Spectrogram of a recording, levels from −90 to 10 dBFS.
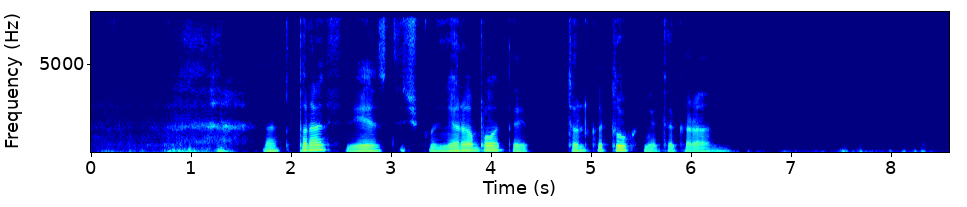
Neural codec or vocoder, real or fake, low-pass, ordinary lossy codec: codec, 16 kHz, 2 kbps, FunCodec, trained on LibriTTS, 25 frames a second; fake; none; none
